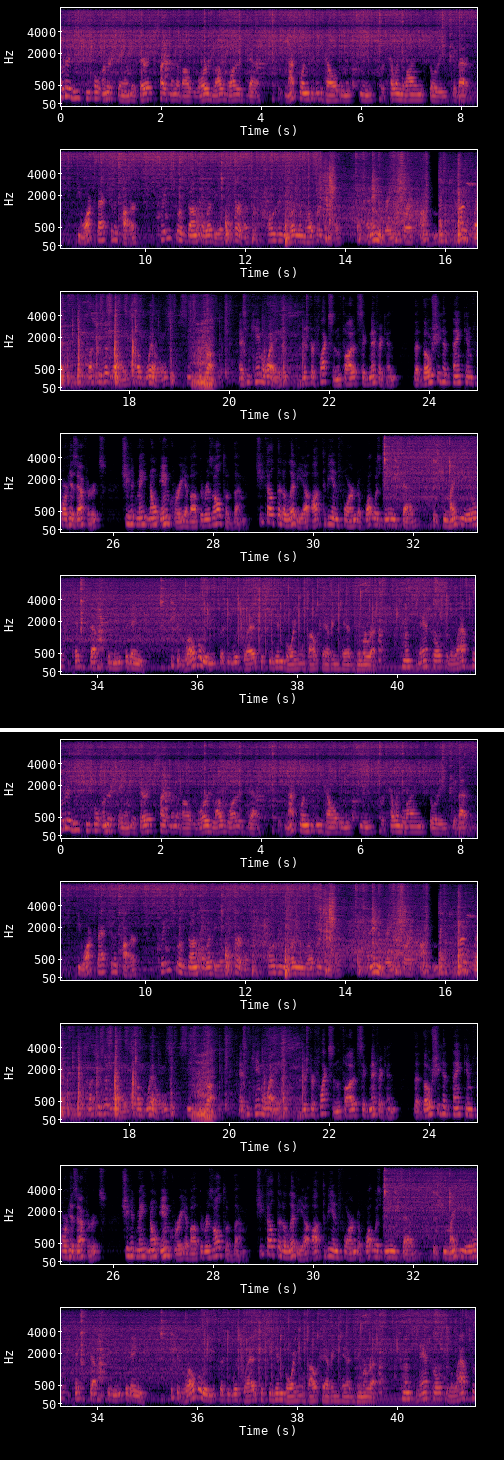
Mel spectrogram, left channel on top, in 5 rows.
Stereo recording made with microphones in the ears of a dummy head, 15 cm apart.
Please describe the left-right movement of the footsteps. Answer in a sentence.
You can hear the footsteps go left and come back.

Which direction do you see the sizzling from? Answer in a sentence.
You can hear the sizzling on the left.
